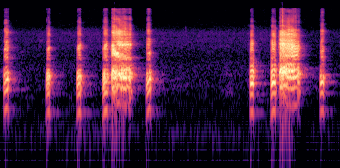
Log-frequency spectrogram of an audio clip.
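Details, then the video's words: A hen laying eggs gives a few evenly spaced clucks, then a long harsh squawk, falls silent for about a second, and repeats with clucks and another squawk. "The Sound of a Hen Laying Eggs"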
